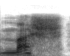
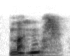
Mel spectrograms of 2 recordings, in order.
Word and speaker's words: much: to this word here give me a good CH sound at the end instead of mush much much much good uh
